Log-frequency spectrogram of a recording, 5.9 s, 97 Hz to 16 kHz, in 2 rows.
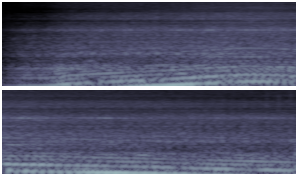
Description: Strange sound on 1k rpm. Volvo v70 2000 2.5tdi 103kw.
